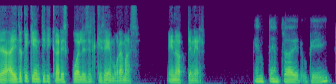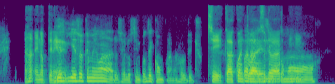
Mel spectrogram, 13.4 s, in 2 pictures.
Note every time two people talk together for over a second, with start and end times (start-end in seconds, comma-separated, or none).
11.6-12.8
